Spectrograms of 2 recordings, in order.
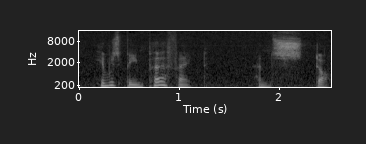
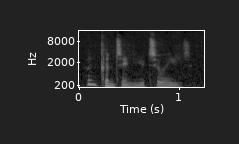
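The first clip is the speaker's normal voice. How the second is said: ordinary delivery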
